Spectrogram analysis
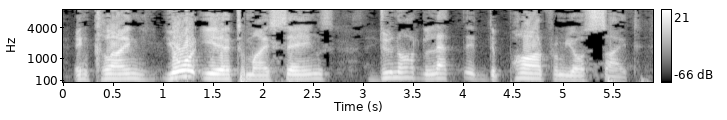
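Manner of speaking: measured, declaiming read to himself; scripture reading. Shown as a demonstration. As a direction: speak the word over your soul.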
